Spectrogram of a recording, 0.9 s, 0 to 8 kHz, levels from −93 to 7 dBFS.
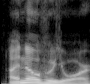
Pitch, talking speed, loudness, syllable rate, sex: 115 Hz, 330 wpm, -16 LUFS, 8.2 syllables/s, male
